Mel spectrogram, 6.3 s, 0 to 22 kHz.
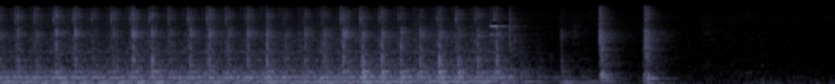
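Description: Janome Memory Craft 9900 computerised sewing machine stitching at a steady speed, a hum with a rapid, even run of needle clicks, as it sews bias-tape binding through the quilted layers. The stitching stops about four seconds in, followed by two sharp clicks and then quiet.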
